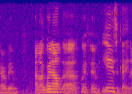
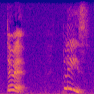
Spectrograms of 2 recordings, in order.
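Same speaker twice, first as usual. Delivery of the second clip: high, loud, pleading burst; urgent plea; 12 semitones higher, 3 dB louder, much slower than usual. Real, not acted. Urging hesitant viewers to build a website, high pleading. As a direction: beg them to just do it.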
